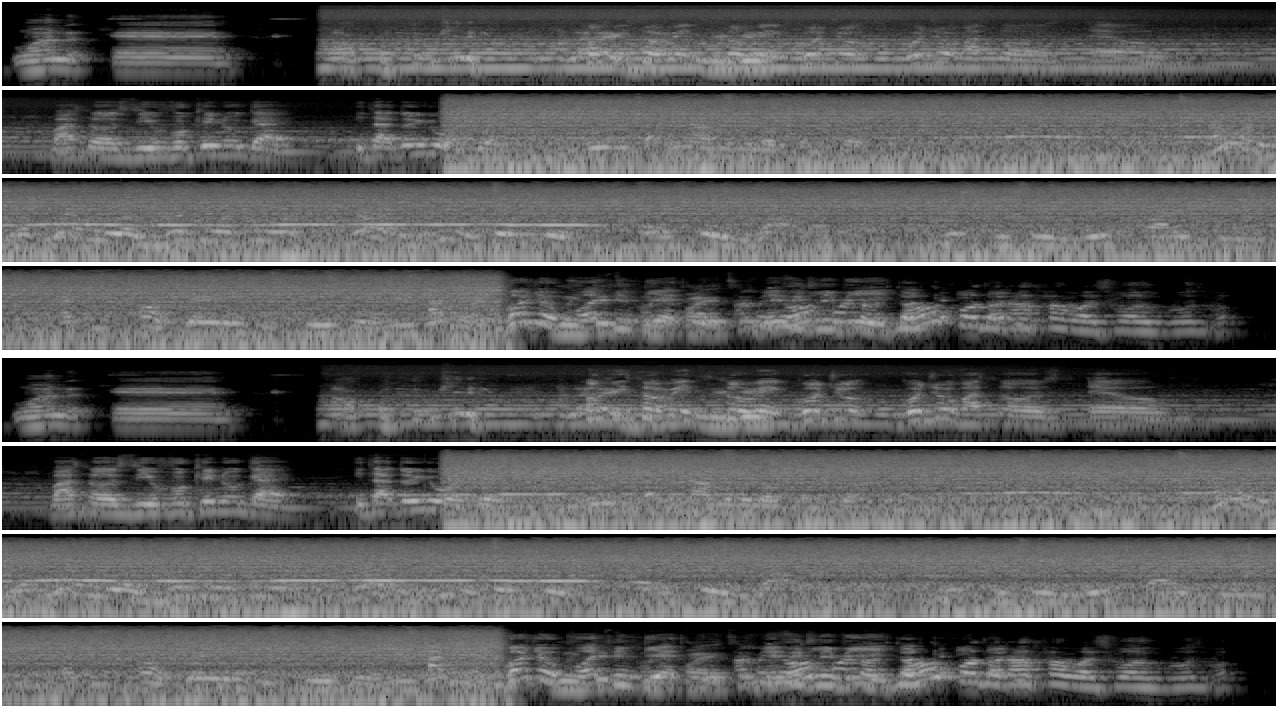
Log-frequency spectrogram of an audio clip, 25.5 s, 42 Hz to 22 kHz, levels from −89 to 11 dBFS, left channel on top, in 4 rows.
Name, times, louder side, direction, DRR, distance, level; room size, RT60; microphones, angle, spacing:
voice 1, 0.1-1.2 1.6-3.9 6.0-6.1 6.3-6.6 10.9-11.0 12.1-17.0 17.4-19.1 19.4-21.6 21.8-22.7, left 2 dB, 15° left, 0.4 m, -35 dB
sound 1, 1.6-8.6, left 7 dB, 80° left, 0.4 m, -38 dB
voice 2, 2.9-6.0 6.6-7.8 8.1-10.7 21.2-23.5 24.0-24.1, right 1 dB, 80° right, 1.5 m, -32 dB
Wind, 8.1-16.0, right 1 dB, 60° right, 1.7 m, -33 dB
sound 2, 8.6-21.6, right 1 dB, 20° right, 1.0 m, -29 dB
voice 3, 22.8-25.2, right 4 dB, 35° right, 0.5 m, -34 dB
4.1 x 3.1 x 3.6 m
head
